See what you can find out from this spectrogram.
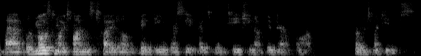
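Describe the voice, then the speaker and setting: A man in his forties with an Irish accent, answering interview questions at a council meeting in a measured, courteous way. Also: on the low side, flat delivery, warm tone. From Ireland. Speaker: board applicant. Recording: tinny, distant council-room audio.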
